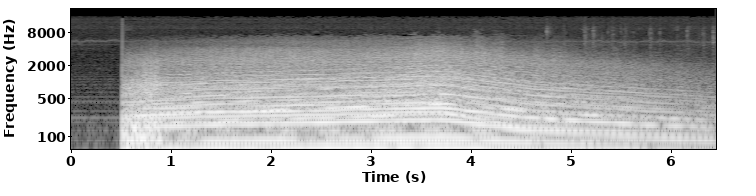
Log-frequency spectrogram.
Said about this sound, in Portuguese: rodando novamente o barulhinho do carro elétrico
